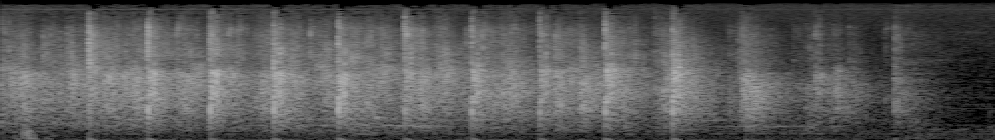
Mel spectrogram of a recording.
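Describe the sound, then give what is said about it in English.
An audience claps together in a steady burst of applause, a hand clap of thanksgiving to the Lord as they are seated, many hands overlapping into dense, bright crackle that holds strong for several seconds before thinning and fading out toward the end. “Give the Lord a hand clap of thanksgiving one more time as you're seated in the presence of the Lord.”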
